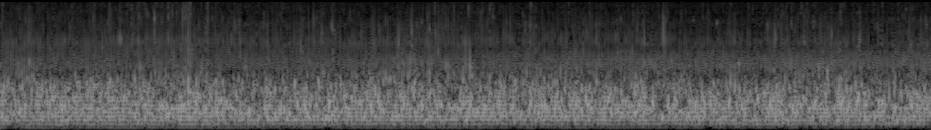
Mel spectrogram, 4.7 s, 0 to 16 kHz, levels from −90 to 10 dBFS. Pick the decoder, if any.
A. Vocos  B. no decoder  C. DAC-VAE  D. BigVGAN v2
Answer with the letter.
D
